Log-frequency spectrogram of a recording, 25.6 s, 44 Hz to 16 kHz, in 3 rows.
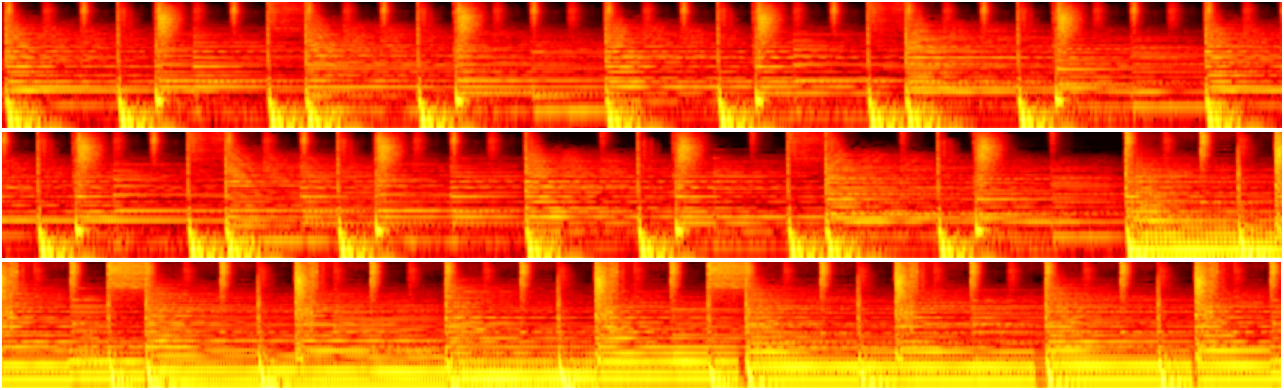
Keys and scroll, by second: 6.1 ctrl+z.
